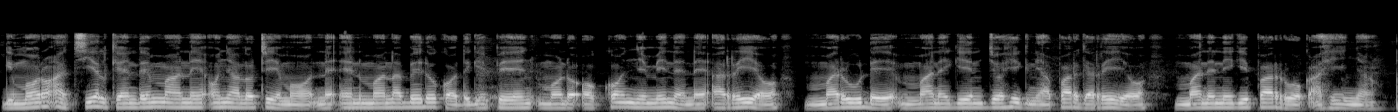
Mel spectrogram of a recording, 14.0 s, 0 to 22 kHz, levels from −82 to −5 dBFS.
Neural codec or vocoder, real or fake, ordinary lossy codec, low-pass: none; real; AAC, 64 kbps; 7.2 kHz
